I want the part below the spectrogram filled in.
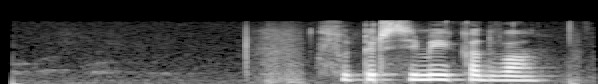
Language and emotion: Russian, neutral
